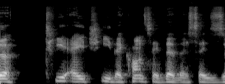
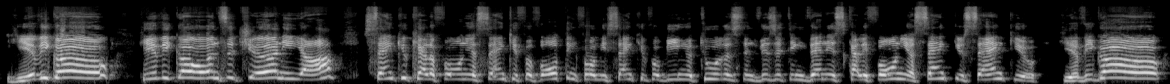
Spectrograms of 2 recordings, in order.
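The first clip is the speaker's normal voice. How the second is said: a hammed-up victory cry as the car pulls away; mock cheering; 8 semitones higher, 3 dB louder than usual. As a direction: cheer like you just won an election. Driving off with tourists, cheering.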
